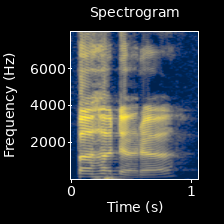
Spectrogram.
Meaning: abbreviation of philosophiae doctor
- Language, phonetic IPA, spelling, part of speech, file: Czech, [pə.ɦə.də.ˈrə], PhDr., abbreviation, Cs-PhDr..ogg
